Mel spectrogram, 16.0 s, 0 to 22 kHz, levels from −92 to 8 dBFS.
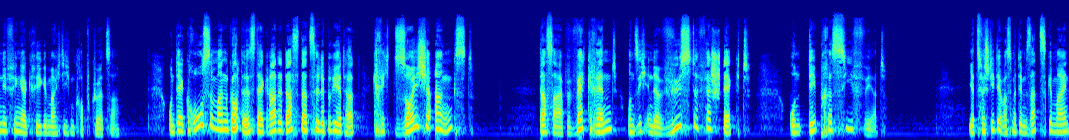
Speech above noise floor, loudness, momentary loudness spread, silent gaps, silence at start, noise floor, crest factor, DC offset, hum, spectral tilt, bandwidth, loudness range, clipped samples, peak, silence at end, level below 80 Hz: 46 dB; -30 LUFS; 13 LU; none; 0 s; -76 dBFS; 22 dB; under 0.1%; none; -4 dB/octave; 16 kHz; 8 LU; under 0.1%; -10 dBFS; 0 s; -74 dBFS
